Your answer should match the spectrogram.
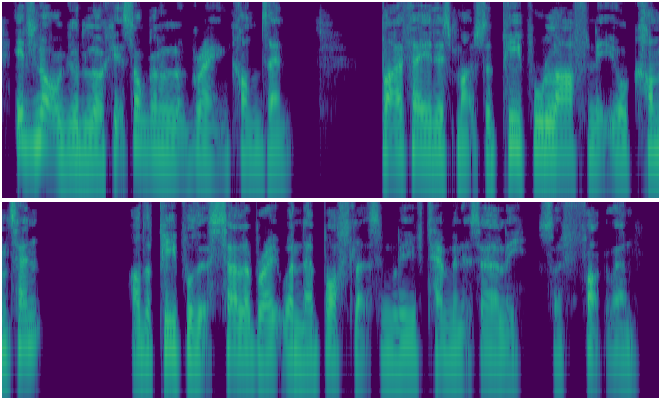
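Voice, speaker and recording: A man's voice: a little high, dry recording. Man, podcast co-host, blunt, swears casually, dry studio sound. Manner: blunt and swearing, self-deprecating.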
